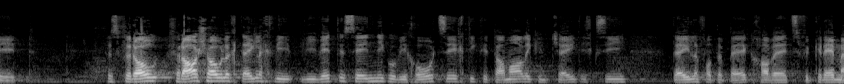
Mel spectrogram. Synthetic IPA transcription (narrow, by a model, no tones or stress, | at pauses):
ɪt | əsffəɾɑːʃɔwləχtɛɪɡn̩tləχʋiʋiʋɪd̪əsɪnːɪɡuviχʊɾt͡sɪχtɪɡ̥̚d̥əɾd̥ɑːmɑːlɪɡɛntʃɛɪdɪʃksiː | tɛɪləfɔdəɾbeːkʰɑːveːt͡sfəɾɡɾɛmə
